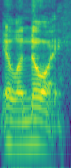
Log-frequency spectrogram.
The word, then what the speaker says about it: Illinois: the illini in champaign illinois where the s is silent all right so these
